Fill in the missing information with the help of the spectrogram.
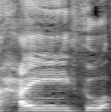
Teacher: مفتوح ياء لين لا تضغط على المخرج ولا تخرج معها هواء الثاء هنا مضمومه حيث ضم الشفتين فيها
